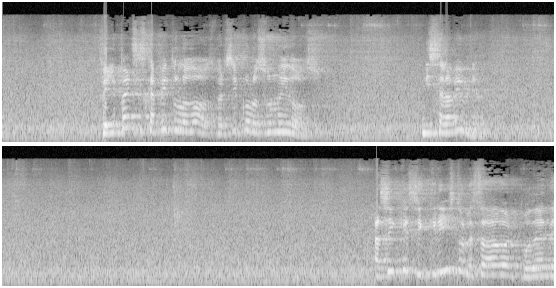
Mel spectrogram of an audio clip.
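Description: A man speaks through a microphone in an echoing hall, pausing often.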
